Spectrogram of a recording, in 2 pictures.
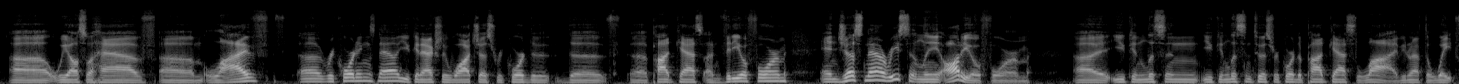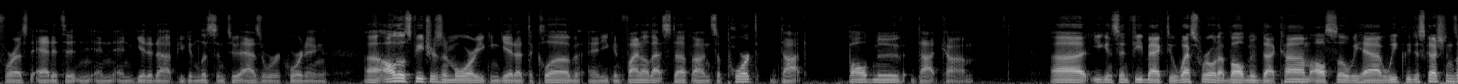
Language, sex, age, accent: English, male, 30-49, American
